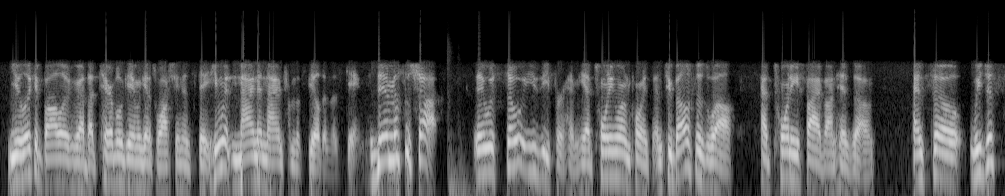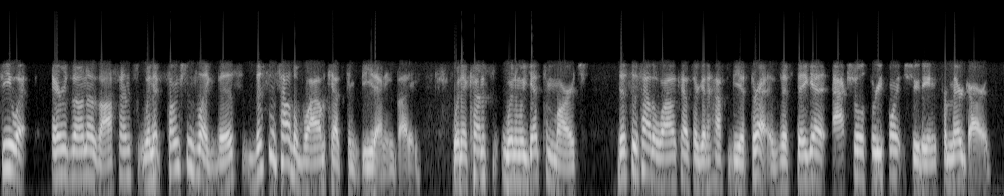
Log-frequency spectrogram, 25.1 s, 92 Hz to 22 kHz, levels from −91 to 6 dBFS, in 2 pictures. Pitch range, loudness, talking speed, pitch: 125-170 Hz, -18 LUFS, 235 wpm, 145 Hz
